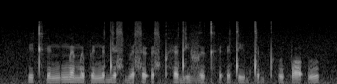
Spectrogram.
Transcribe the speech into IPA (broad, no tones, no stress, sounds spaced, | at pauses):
i kʰ ɪ ŋ ɘ ŋ͡m ɛ m ɘ p ɪ ŋ ɘ d ɪ s b ɛ s ɘ ʔ ɘ s pʰ ɛ d i v ɘ kʰ ɪ ʔ ɪ t i b t ɘ b pʰ u p ɔ ʔ u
